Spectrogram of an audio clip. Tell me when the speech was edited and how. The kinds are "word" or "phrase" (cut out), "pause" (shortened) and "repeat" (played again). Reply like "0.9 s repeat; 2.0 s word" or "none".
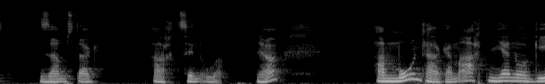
none

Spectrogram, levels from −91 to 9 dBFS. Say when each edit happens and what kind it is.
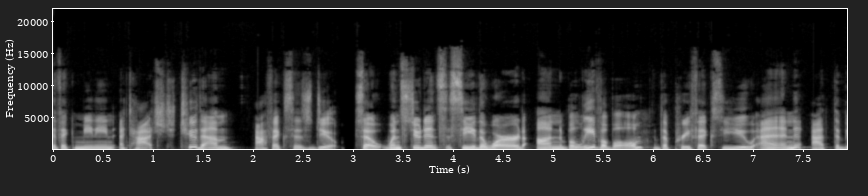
2.9 s pause

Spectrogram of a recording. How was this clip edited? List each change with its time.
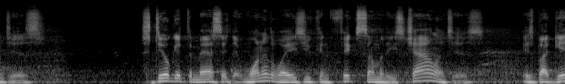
2.3 s word

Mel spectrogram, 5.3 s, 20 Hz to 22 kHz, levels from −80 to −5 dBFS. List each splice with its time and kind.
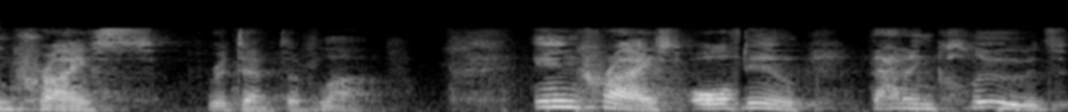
3.7 s phrase

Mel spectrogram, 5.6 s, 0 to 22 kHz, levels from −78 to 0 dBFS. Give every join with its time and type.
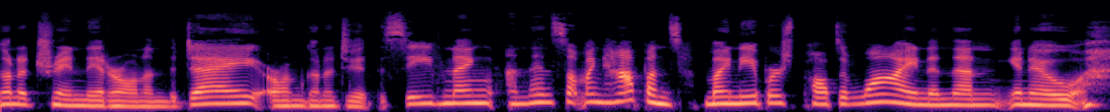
3.4 s word; 4.2 s phrase

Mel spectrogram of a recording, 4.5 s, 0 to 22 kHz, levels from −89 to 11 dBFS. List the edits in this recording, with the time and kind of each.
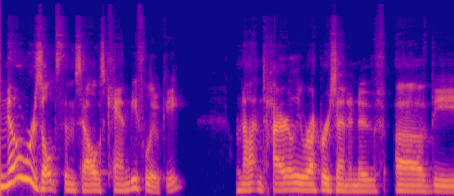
2.4 s word

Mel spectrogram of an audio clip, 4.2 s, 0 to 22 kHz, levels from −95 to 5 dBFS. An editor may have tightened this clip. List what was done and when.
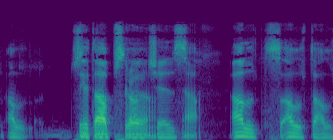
none

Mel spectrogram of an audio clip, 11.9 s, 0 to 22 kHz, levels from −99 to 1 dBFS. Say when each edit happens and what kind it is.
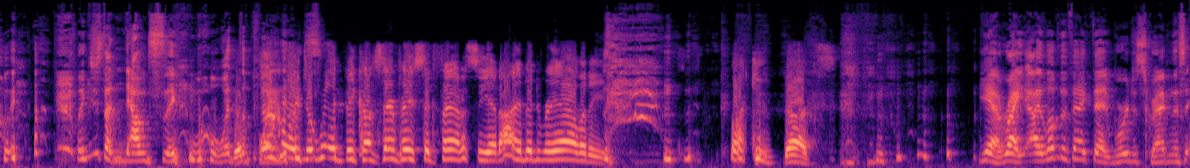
none

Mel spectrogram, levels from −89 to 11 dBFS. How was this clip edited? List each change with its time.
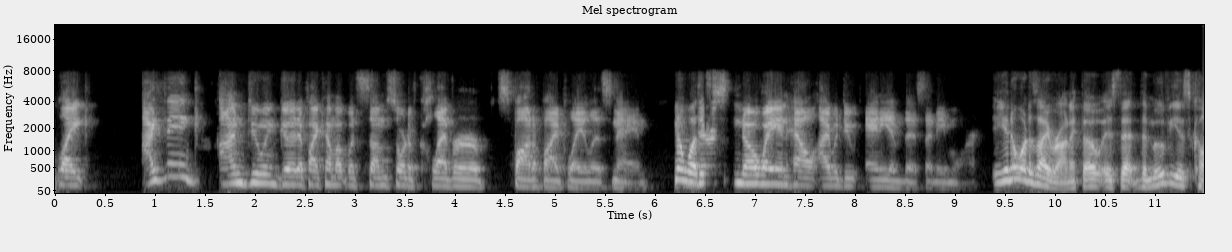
6.2 s word

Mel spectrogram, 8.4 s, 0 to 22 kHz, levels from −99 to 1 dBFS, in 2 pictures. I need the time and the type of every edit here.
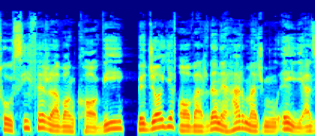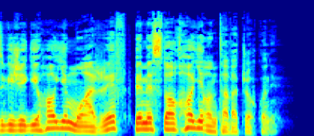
2.3 s word; 5.9 s pause; 6.9 s word

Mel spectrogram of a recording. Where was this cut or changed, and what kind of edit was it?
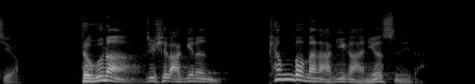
1.5 s phrase

